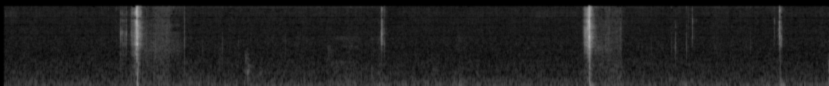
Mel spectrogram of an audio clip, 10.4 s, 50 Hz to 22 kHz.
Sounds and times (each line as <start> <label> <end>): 1.5 lighter sparking and lighting 2.4
7.3 lighter sparking and lighting 7.8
